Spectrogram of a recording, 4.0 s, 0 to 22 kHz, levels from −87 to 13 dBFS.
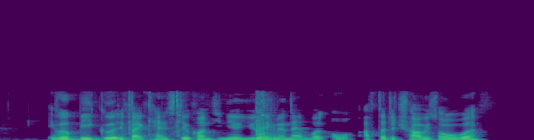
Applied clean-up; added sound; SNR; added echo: classical method Wiener filter.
